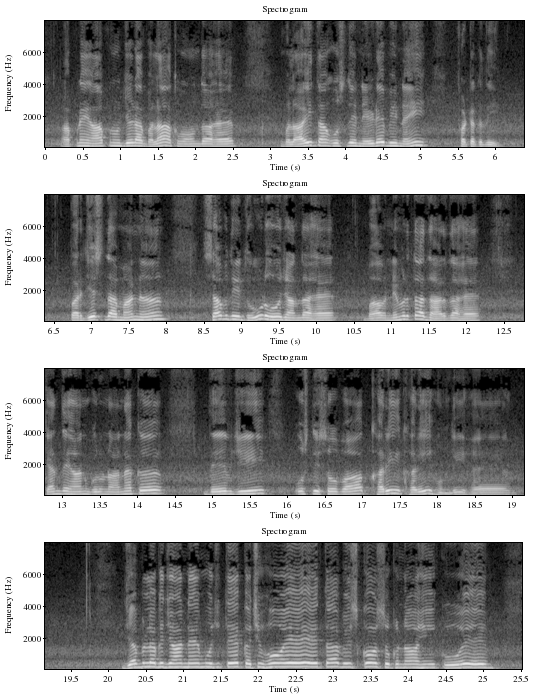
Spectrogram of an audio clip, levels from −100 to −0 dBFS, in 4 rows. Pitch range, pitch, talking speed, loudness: 140-200 Hz, 170 Hz, 125 wpm, -20 LUFS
